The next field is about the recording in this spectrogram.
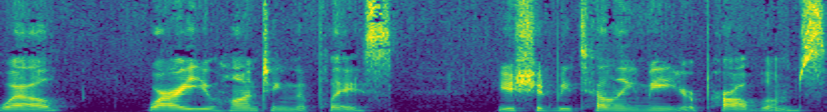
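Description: On a very clean recording with a silent background, a woman puts on a shaky character voice, fairly low in pitch, at a moderate pace. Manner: trembling, frightened.

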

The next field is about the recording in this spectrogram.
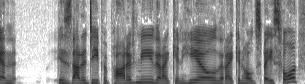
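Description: A woman speaks at a moderate pace with a fairly high pitch and fairly even intonation, on a very clean recording with a silent background and a dry, close sound with no echo. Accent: Australian. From Australia. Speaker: empowerment mentor and podcaster. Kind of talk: casual interview chat.

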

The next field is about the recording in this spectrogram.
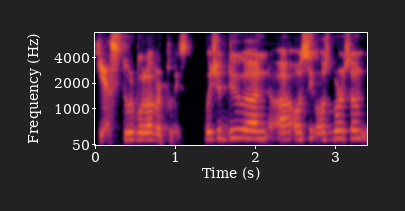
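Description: Speaking at a fairly quick pace, a man talks with a Spanish accent. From Chile. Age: 40s. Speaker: rock singer. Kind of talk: interview. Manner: halting.

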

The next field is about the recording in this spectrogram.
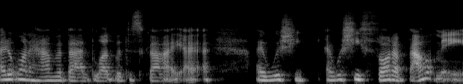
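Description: A woman speaks very fast at a medium pitch, somewhat breathy, with fairly even intonation. The background is quiet. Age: 40s. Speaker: podcast host and comedian. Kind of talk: personal monologue; stand-up. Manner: halting.

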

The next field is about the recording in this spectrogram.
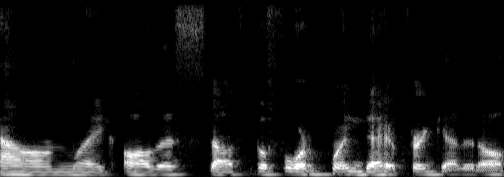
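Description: A woman's very deep, low-pitched voice. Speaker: professional golfer. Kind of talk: interview. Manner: talkative.

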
